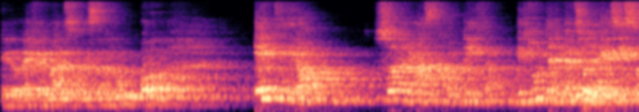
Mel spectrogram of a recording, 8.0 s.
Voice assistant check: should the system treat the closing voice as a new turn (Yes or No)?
No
